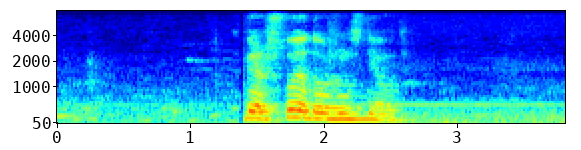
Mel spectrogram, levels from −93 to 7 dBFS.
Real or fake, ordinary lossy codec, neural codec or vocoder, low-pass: real; Opus, 64 kbps; none; 7.2 kHz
